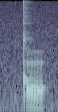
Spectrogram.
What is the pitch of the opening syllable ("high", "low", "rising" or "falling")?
low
